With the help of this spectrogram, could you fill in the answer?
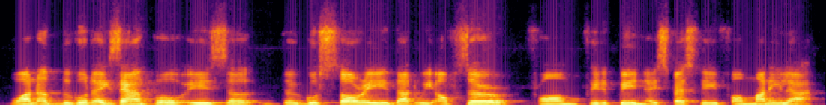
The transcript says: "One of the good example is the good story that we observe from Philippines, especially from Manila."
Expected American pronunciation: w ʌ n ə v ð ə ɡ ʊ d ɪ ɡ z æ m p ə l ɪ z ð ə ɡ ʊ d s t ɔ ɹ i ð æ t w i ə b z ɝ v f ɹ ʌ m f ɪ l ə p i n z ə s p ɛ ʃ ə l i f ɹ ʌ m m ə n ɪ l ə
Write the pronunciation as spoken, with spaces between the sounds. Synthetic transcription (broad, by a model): w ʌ n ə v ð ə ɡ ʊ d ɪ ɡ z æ m p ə l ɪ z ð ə ɡ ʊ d s t ɔ ɹ i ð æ t w i ə b z ɝ v f ɹ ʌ m f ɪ l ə p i n ə s p ɛ ʃ ə l i f ɹ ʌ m m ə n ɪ l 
